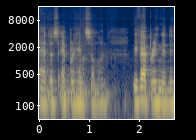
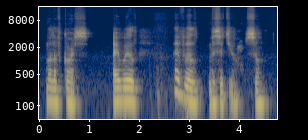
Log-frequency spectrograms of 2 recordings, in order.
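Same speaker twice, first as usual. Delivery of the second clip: put-on, somewhat sensual, slightly sultry voice. Describing a call scene, reading Natalia's reply: Natalia's somewhat sensual voice. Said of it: "And it's somewhat sensual".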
